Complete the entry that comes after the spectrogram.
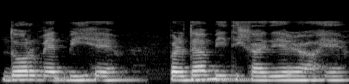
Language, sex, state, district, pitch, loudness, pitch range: Hindi, female, Arunachal Pradesh, Papum Pare, 195 Hz, -15 LUFS, 195-205 Hz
